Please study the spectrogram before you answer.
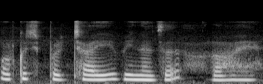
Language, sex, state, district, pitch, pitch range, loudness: Hindi, female, Arunachal Pradesh, Papum Pare, 220 Hz, 210-235 Hz, -14 LUFS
